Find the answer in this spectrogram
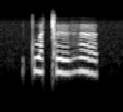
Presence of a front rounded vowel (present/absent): present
